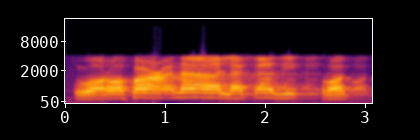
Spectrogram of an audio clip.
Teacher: ذکر، را کو پھر موٹا پڑھیں گے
